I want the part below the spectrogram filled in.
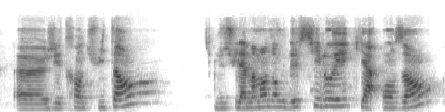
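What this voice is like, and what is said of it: Southern French accent. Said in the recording (French): “je suis de Nîmes, du Sud. Vous allez vite l'entendre à mon accent.”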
